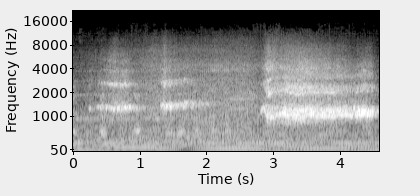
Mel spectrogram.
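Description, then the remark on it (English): High-pitched brake screeching in three squealing bursts, the last one loudest and longest, as a scooter brakes hard to a sudden stop at a shop, with no voices. “A sudden creeping sound of the brake disturbed the dog.”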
